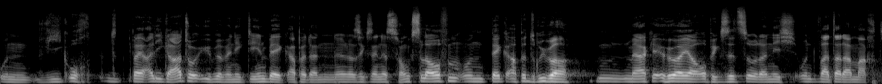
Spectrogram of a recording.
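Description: A man's fairly quick speech stays monotone and flat, set against noticeable background noise. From Brandenburg, Germany. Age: 30s. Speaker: rapper and nurse. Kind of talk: casual interview.

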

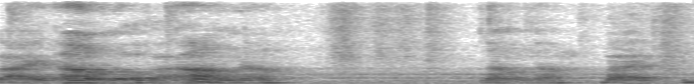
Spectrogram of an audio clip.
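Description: Light background noise and audible room echo surround a woman as she talks. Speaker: vlogger. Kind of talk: casual vlog chat. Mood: frustrated, candid. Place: bathroom. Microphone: phone near.

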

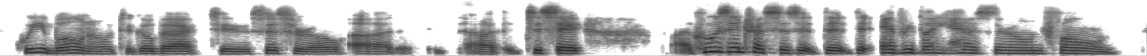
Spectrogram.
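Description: Her fairly low pitch and lively intonation carry a plain, everyday voice as the woman speaks at a moderate pace, with a dry sound with no echo and a quiet background. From Canada. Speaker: computer science professor. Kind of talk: lecture. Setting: video call. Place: office. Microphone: webcam.

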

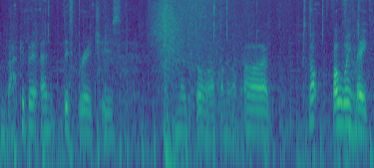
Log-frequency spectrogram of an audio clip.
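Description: Clear music plays in the background as a woman speaks at a moderate pace with long, frequent pauses. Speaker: gamer. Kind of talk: casual gameplay commentary. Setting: voice recorded separately, a bit quieter than normal.

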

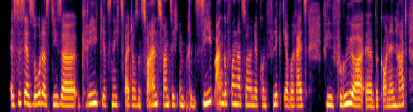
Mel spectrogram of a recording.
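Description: Somewhat breathy and with fairly even intonation, the voice comes through as dry sound with no echo. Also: woman, fairly high pitch for a woman, moderate pace, quiet background. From Ukraine. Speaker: interviewer. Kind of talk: interview. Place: home room. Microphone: video call.

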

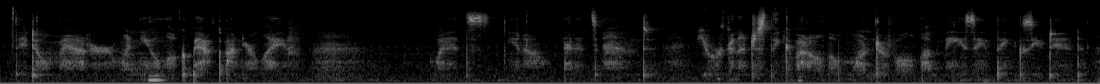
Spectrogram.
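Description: Soft-spoken and whispering, the voice has a soothing tone and a fairly slow pace. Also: woman. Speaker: video creator. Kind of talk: intimate comforting address to viewer. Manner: soft close whisper, soothing. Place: home room. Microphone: phone near.

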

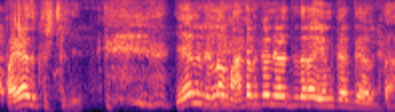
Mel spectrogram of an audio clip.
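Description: A man is speaking. Noticeable background noise sits behind him. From North Karnataka. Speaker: YouTube channel host, interviewer. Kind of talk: interview.

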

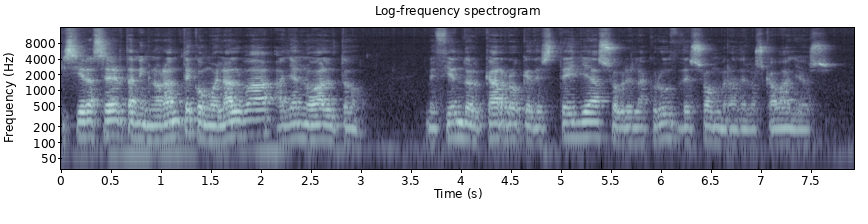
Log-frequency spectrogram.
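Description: Noticeable background noise sits behind a man speaking at a moderate pace, with medium pitch and ordinary pitch variation. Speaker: poet. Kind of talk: poetry reading.

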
